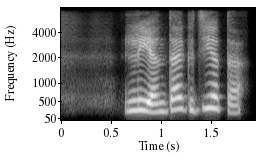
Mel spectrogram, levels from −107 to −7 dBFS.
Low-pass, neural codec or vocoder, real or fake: 7.2 kHz; codec, 24 kHz, 0.5 kbps, DualCodec; fake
